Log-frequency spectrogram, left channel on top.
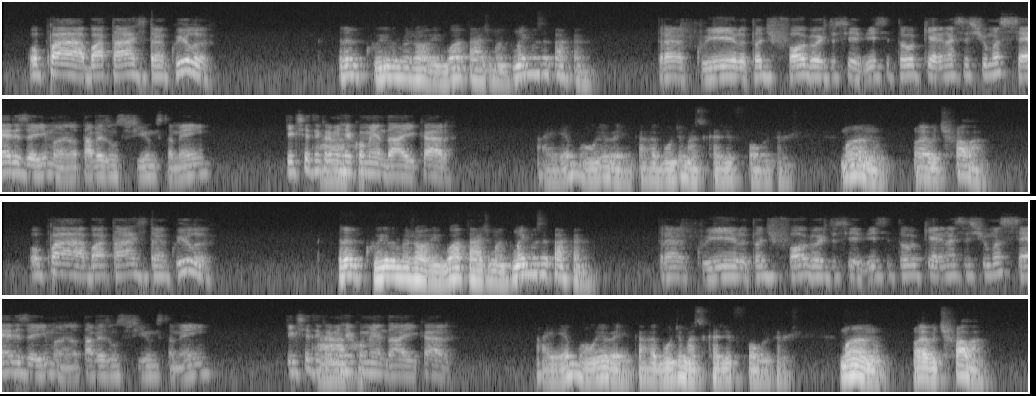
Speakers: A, on the left (about 55°); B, on the right (about 60°).
A: Opa, boa tarde, tranquilo?
B: Tranquilo, meu jovem. Boa tarde, mano. Como é que você tá, cara?
A: Tranquilo, tô de folga hoje do serviço e tô querendo assistir umas séries aí, mano, ou talvez uns filmes também. O que que você
B: Cara,
A: tem pra me recomendar aí, cara?
B: aí é bom, hein, velho? Cara, é bom demais ficar de folga, cara. Mano, olha, eu vou te falar.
